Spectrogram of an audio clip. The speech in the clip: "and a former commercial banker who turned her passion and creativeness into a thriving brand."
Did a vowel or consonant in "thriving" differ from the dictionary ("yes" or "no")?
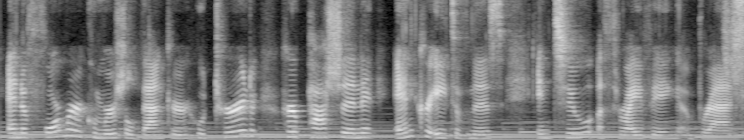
no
